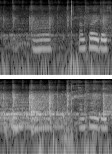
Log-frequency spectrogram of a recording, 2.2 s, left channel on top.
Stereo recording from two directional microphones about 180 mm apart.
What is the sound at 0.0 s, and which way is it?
Music, 10° left (ahead or behind).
